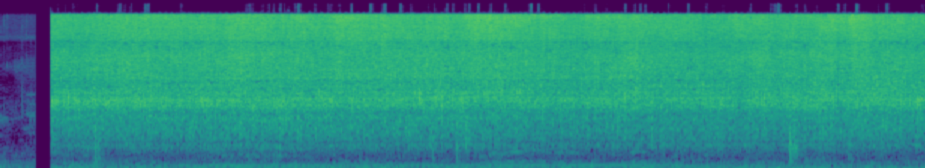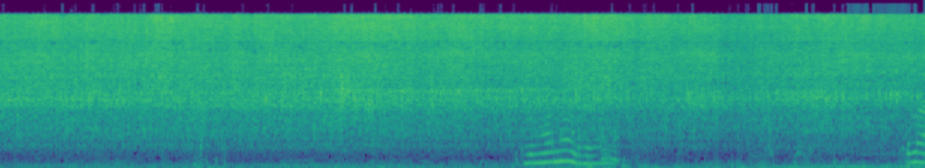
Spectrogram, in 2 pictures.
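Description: Fish frying in oil in a pan on a clay stove, a steady, loud sizzle that runs unbroken and close-up for the whole stretch, with a few faint clinks.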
